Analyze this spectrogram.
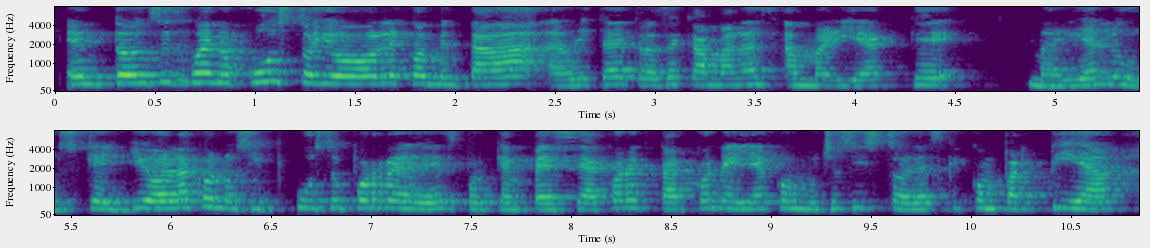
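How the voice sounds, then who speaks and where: High-voiced woman podcast host, echoey. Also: fairly even intonation, brisk, hardly any pauses. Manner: effusive, warm praise of guest. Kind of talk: casual interview. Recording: roomy echo.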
